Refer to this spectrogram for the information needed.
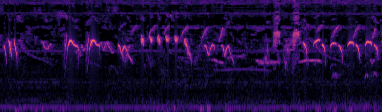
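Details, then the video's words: Lively song of a wambi mini white-eye: quick high chirps, curling whistles and twittered phrases follow each other almost without pause. A steady low hum runs underneath. "Wambi Mini Gacor"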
